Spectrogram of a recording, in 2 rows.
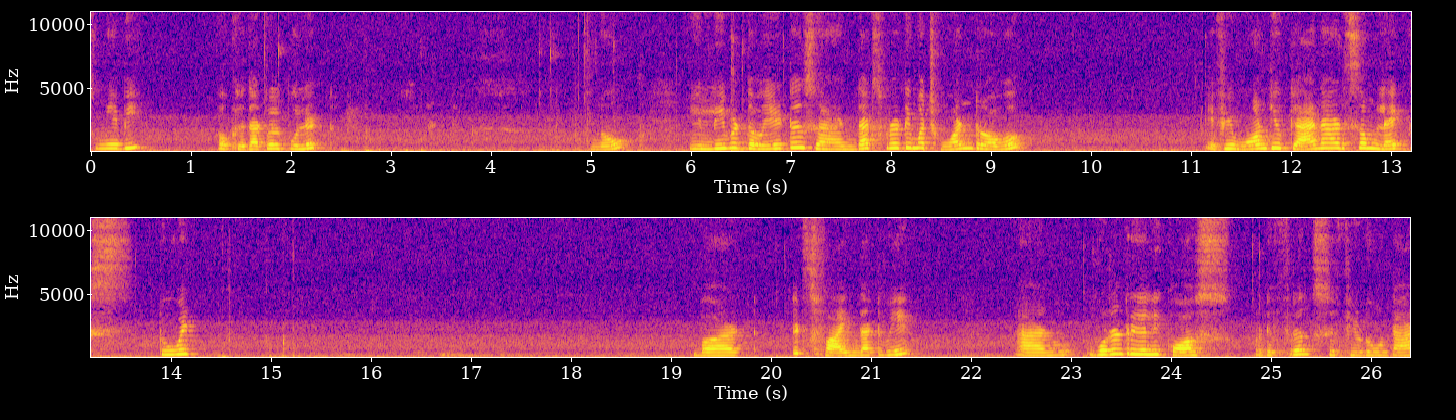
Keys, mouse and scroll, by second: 2.8 e, 5.5 scroll down 4, 5.9 middle click, 6.4 click, 6.8 scroll up 2, 7.0 middle click, 9.9 scroll up 1, 10.4-10.8 scroll down 3, 10.8-11.2 scroll up 4, 11.2 middle click, 12.1-12.5 scroll down 2, 12.5 middle click, 15.0 ctrl+r, 24.8 click.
